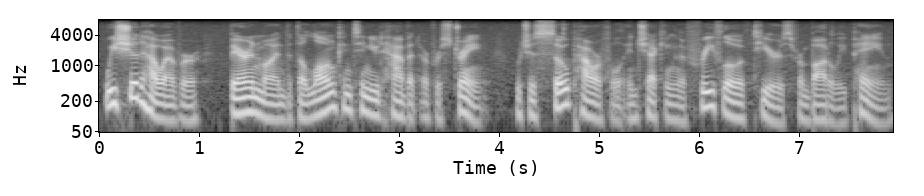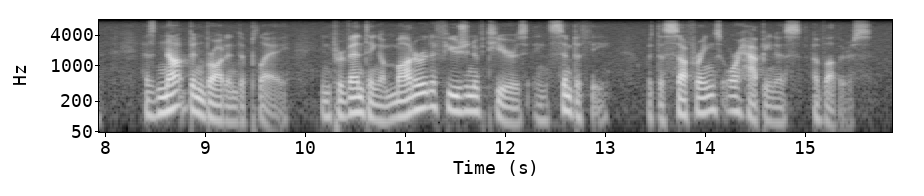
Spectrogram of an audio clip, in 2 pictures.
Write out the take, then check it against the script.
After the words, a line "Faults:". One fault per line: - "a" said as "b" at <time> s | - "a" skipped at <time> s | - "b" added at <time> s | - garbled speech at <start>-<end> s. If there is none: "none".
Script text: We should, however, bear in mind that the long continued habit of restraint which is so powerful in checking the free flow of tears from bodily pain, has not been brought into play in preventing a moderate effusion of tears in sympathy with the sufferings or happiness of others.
We should, however, bear in mind that the long continued habit of restraint which is so powerful in checking the free flow of tears from bodily pain, has not been brought into play in preventing a moderate effusion of tears in sympathy with the sufferings or happiness of others.
Faults:
none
